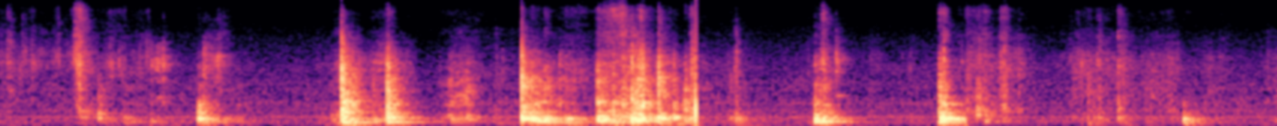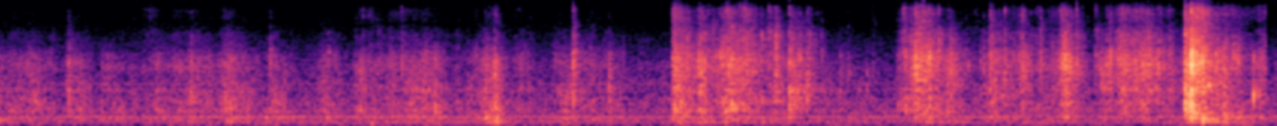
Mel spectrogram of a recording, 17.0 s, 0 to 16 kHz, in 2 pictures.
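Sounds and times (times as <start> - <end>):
packaging rustling and clattering: 0.0 - 1.2, 6.4 - 17.0
faint steady hum: 0.0 - 17.0.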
